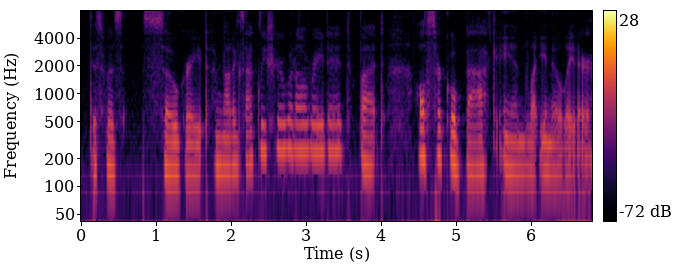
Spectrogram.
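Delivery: hushed whisper. Reviewing a book late at night while her husband is asleep, whispering. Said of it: "I kind of have to whisper".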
